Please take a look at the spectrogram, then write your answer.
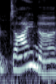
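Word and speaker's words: Dinah: But I believe her name was probably pronounced dina because the root of her name from the word dean which is what encapsulates religion, faith and a way of life.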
